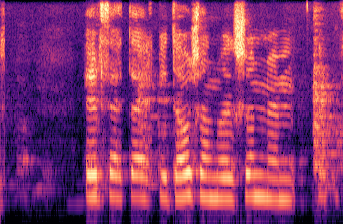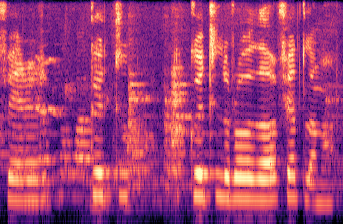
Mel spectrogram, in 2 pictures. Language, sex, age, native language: Icelandic, male, 11, Icelandic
